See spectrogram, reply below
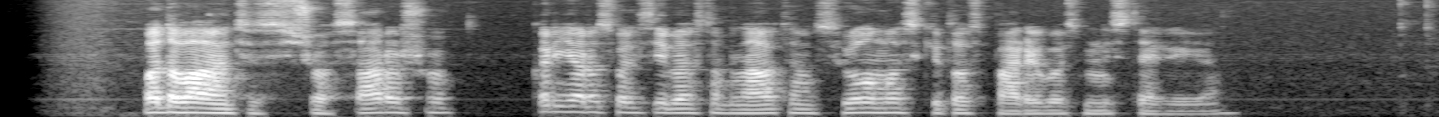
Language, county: Lithuanian, Telšiai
